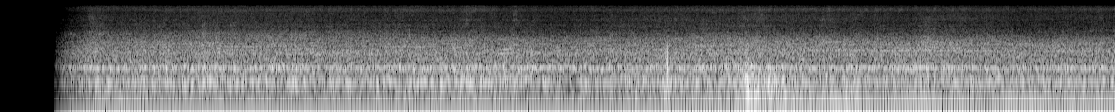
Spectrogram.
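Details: A swarm of bees in South Africa produces a steady, dense droning buzz with a low hum underneath, unbroken for eight seconds, faint and even in loudness.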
